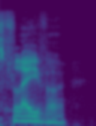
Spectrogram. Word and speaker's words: flavor: This is flavor, but it has a U in it. You don't pronounce the U in it.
